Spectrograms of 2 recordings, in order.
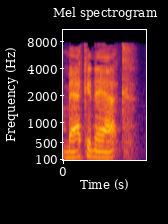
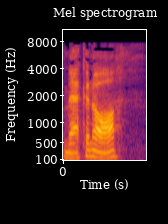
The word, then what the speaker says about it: Mackinac: It is not Mackinac. Uh, it's Mackinac. uh, it's the uh, French influence of northern Michigan.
